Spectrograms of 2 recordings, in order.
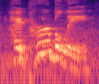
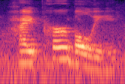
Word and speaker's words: hyperbole: Hyperbole. Hyperbole. Okay, that's how it's actually pronounced.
